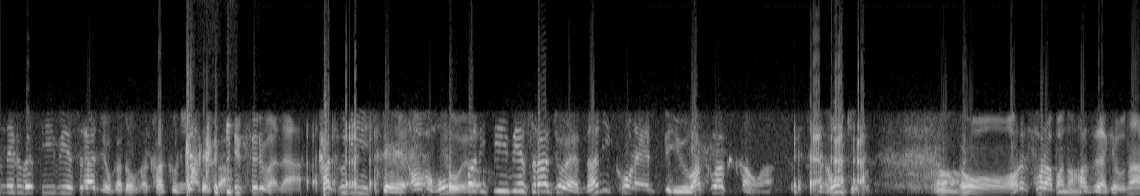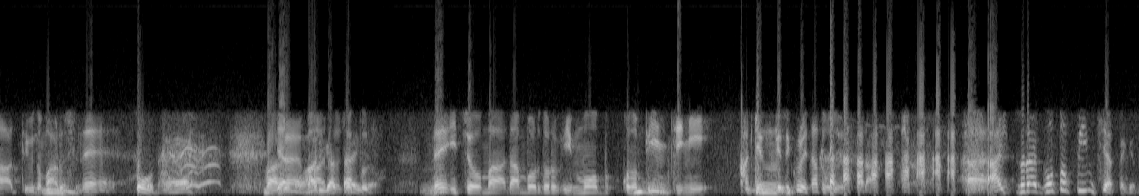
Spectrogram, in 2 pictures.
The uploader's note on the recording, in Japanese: スタジオに不在。電話なのでお聴き苦しい音質かと思いますが、ご了承ください。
